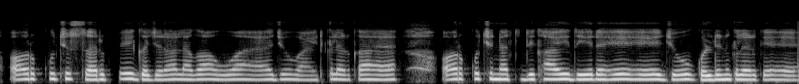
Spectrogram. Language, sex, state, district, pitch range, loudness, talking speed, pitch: Hindi, female, Himachal Pradesh, Shimla, 220-240 Hz, -13 LUFS, 190 wpm, 230 Hz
